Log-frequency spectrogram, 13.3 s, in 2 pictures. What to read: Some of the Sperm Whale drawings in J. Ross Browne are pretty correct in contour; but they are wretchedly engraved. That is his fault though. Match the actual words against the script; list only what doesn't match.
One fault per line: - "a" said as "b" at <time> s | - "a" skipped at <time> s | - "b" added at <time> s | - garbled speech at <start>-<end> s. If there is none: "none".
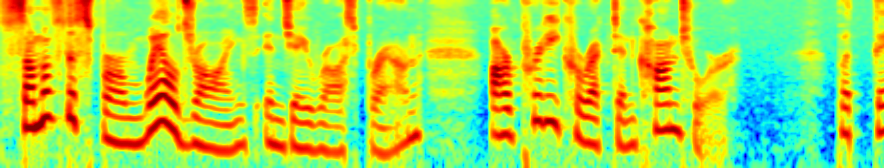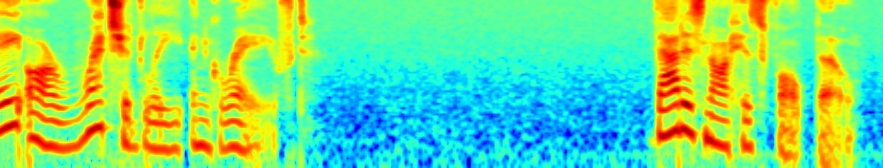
- "not" added at 11.9 s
